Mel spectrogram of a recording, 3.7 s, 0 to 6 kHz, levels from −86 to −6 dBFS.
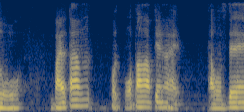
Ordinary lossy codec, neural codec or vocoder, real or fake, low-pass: Opus, 24 kbps; codec, 16 kHz in and 24 kHz out, 0.6 kbps, FireRedTTS-2 codec; fake; 5.4 kHz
